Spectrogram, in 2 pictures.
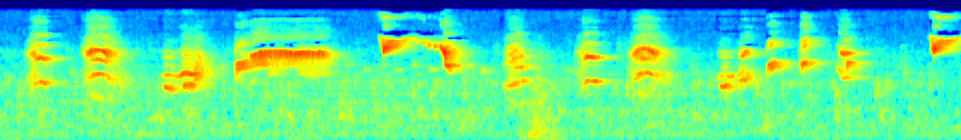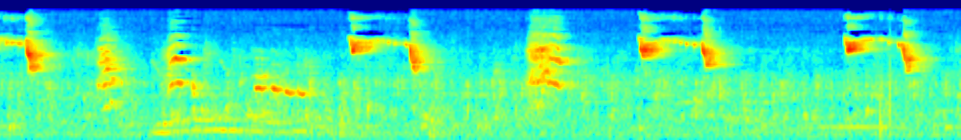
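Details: Oriental magpie-robin song in full voice: a rapid run of sharp, high whistled and chattering notes, many short bursts packed closely with bright piercing peaks, delivered fast and irregularly, with faint background hiss.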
